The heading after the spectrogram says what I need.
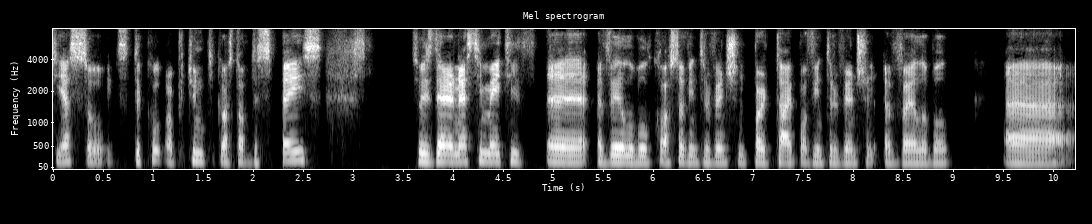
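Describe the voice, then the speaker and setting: Bright, dry-voiced man lecturing, thinking aloud. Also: a little high, gravelly, dry recording. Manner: hesitant, thinking aloud with repeated words. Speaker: course lecturer. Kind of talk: interactive online teaching, reading chat replies.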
